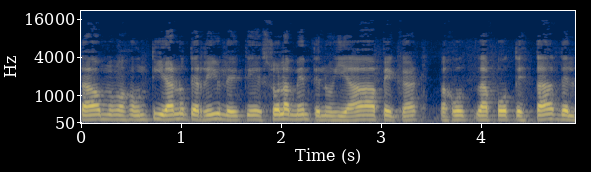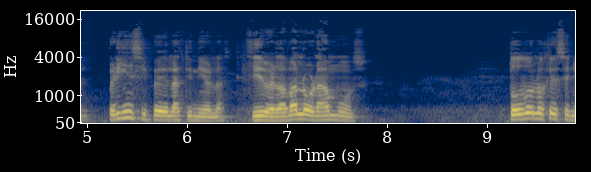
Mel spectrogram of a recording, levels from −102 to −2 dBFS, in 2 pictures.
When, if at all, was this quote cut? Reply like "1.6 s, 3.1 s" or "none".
3.5 s, 5.1 s, 6.5 s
